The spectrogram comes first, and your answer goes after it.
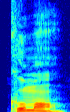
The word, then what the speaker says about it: comment: Comment ends in the nasal sound en. To pronounce that sound, first say ah while dropping your jaw a bit. At the same time, try not to push air through your nose.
